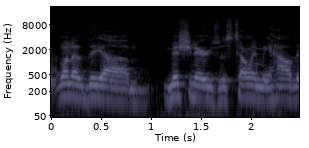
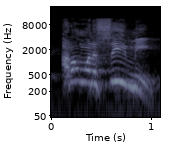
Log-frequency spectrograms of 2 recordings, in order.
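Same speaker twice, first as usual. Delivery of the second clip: high, loud protesting voice; hammed-up high-pitched refusal; 13 semitones higher, 8 dB louder than usual. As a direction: whine in dismay at your own reflection.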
